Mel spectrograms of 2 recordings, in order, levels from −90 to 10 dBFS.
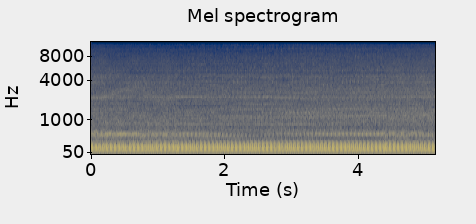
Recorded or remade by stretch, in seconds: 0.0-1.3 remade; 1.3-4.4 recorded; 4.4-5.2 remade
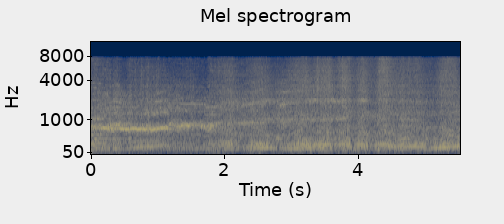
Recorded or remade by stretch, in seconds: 0.0-2.0 recorded; 2.0-5.5 remade

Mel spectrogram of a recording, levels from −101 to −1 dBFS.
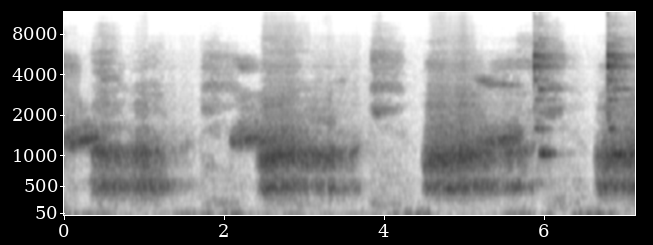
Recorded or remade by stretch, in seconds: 0.0-7.1 recorded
